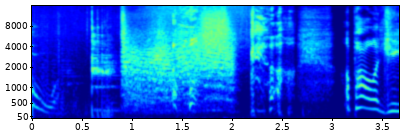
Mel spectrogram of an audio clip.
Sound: coughing

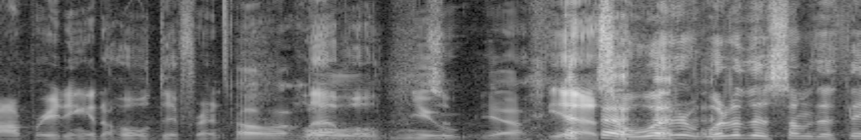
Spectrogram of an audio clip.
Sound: laughs

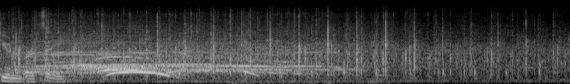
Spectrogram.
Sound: students cheering

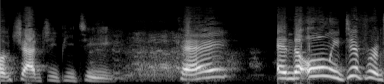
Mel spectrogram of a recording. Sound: laughter

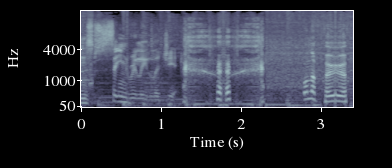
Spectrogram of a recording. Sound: weird laugh

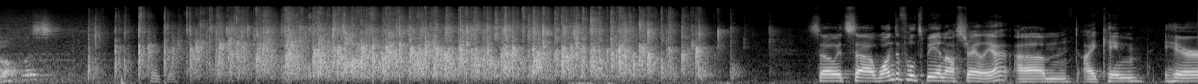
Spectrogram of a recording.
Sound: applause

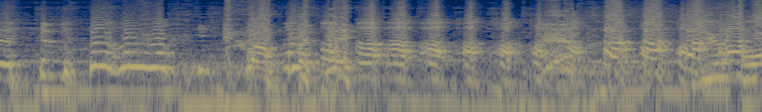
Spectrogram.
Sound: laughs

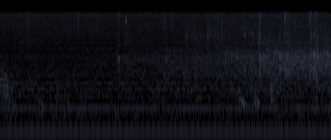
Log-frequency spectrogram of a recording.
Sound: applause

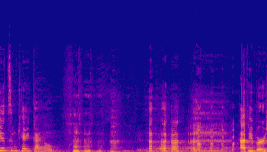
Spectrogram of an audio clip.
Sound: laughter

